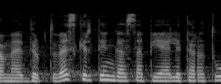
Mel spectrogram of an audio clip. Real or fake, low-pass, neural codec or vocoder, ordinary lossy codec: fake; 14.4 kHz; vocoder, 44.1 kHz, 128 mel bands every 256 samples, BigVGAN v2; MP3, 48 kbps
